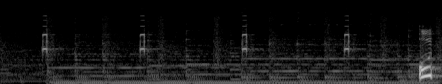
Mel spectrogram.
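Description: Countdown-timer sound effect: a short, sharp tick about once a second, four times, over soft background music.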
